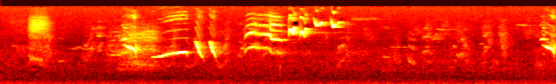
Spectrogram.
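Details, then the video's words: Common blackbird (Turdus merula) singing atop a plum tree: clear fluting whistled phrases around the second second, followed by higher squeaky twittering flourishes, with a faint low hum underneath. "Song of Songs"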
